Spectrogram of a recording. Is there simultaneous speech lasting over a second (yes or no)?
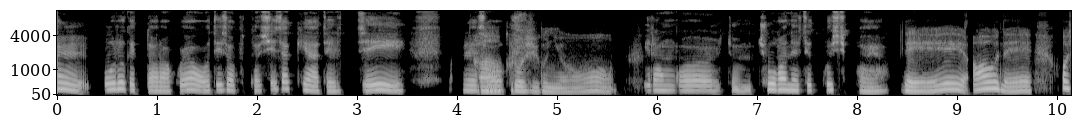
no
